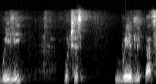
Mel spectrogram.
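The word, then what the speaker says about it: Wylly: is hugely successful it's in France it's called wheelie which is really that's how it's pronounced in French uh it's weirdly spelled for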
